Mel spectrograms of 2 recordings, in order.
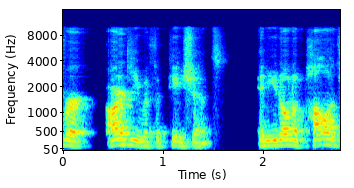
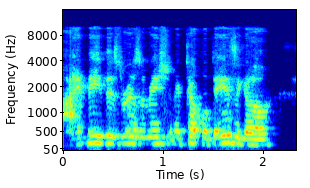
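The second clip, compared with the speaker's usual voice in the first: put-on indignant, angry, pitched-up voice; 5 semitones higher, 4 dB quieter than usual. Retelling own words to a hotel about a lost reservation: retelling own angry words. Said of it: "I'm so mad".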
